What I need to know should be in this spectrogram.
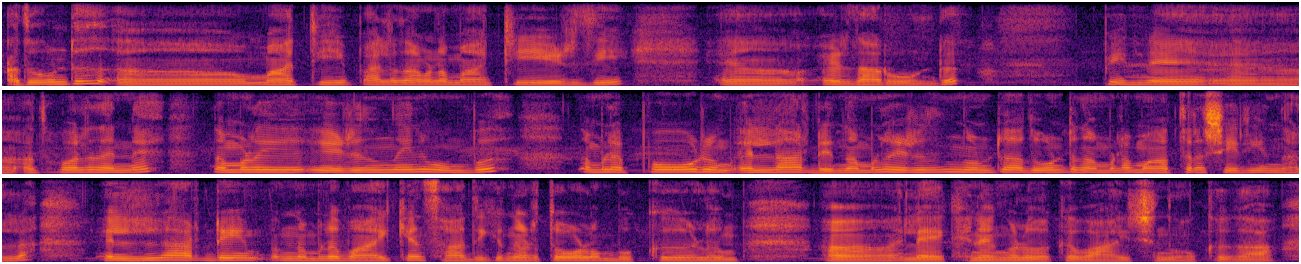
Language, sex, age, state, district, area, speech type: Malayalam, female, 30-45, Kerala, Alappuzha, rural, spontaneous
